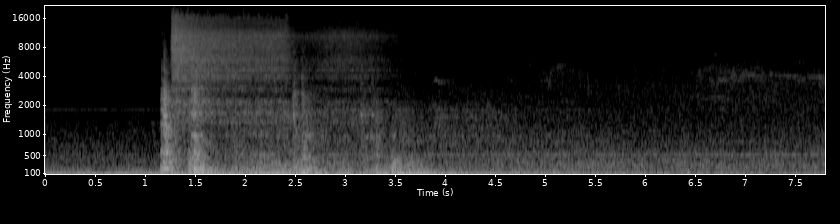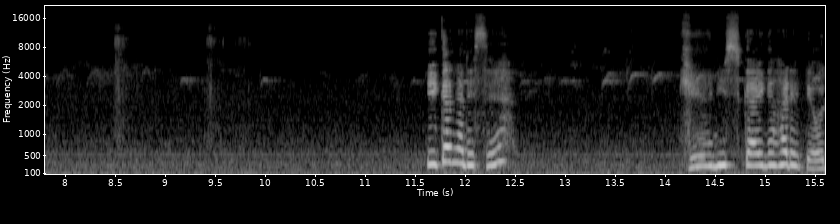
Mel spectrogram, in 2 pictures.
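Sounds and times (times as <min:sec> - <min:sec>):
steady rumble: 0:00.0 - 0:15.5
train door opening with pneumatic hiss at a station: 0:01.2 - 0:04.8
speech: 0:11.6 - 0:12.6, 0:14.2 - 0:15.5.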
